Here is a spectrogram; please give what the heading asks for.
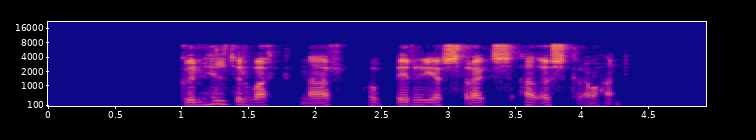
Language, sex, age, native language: Icelandic, male, 30-39, Icelandic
